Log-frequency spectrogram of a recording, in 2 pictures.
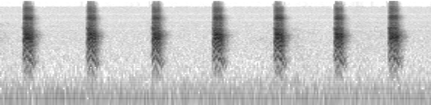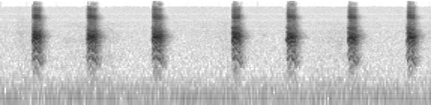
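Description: A young blackbird gives harsh, rasping chirps, one a little under every second, steady and insistent, over a faint low hum.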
